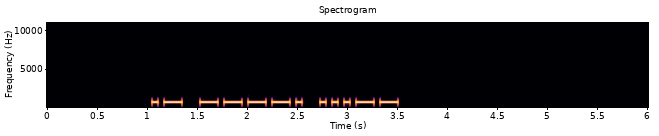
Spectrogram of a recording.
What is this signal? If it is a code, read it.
Morse code, heard as a keyed tone, about 20 wpm, 700 Hz. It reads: A93
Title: Three Letter-Number Combinations - 20wpm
